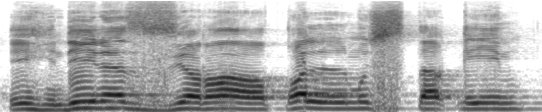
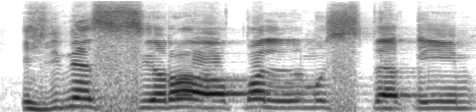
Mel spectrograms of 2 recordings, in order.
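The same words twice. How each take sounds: First: Siratal begins with a z sound. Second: Siratal begins with a plain s sound. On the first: "nggak bisa sod, pakai zai" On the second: "Ada yang nggak bisa sin pakai sod"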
